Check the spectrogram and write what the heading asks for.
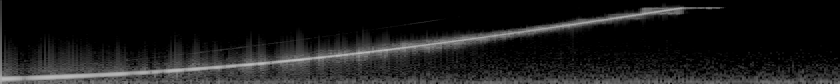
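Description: A sine-wave sweep test tone rises steadily in pitch from a low hum to a very high whistle and cuts off suddenly about three and a half seconds in. It is the test signal used to record the unaided ear's frequency response.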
